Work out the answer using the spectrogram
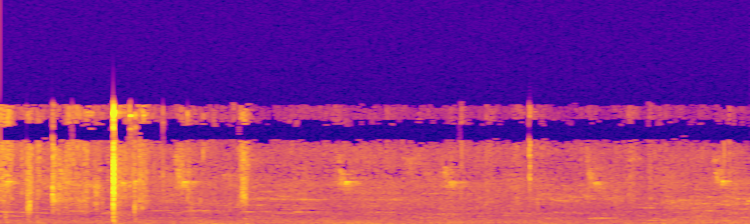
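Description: Faint short bird chirps over a steady outdoor background, with one sharp click about a second in and a few lighter ticks near the start.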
